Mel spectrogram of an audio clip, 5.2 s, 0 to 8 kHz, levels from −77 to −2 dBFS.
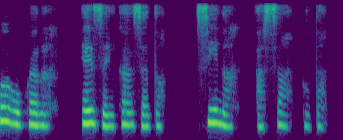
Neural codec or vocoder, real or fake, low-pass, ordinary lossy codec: codec, 16 kHz, 1.1 kbps, Voila-Tokenizer; fake; 7.2 kHz; none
